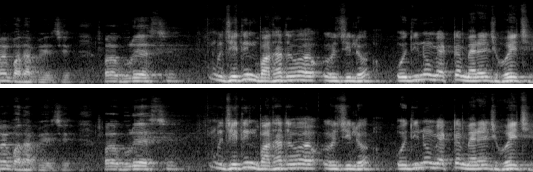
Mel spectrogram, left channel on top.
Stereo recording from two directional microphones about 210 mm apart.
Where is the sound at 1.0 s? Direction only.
5° left (ahead or behind).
